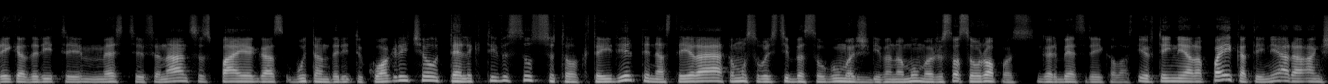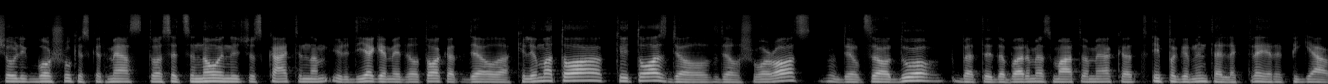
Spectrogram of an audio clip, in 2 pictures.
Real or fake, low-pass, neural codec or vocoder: fake; 10.8 kHz; codec, 24 kHz, 0.5 kbps, DualCodec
